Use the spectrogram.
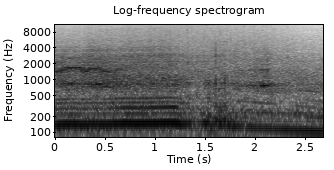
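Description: A 2022 Hyundai Elantra N on a race track locks its brakes during a hot lap, the engine tone dropping as the tires skid and scrub briefly, loud and close from inside the car.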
